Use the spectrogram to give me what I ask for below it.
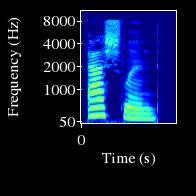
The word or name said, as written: ashland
